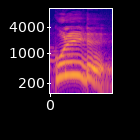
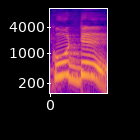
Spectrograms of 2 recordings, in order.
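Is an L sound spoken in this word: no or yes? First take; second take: yes; no. First: An L sound is pronounced before the final D. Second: No L sound is pronounced before the final D. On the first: The speaker calls it wrong. "मैं बोलता था कुल्ड" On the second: The speaker calls it right. "ये जो pronunciation है बिल्कुल गलत है, यानी कुड"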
